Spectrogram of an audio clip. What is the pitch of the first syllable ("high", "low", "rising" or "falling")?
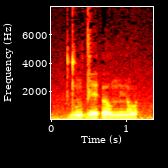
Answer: rising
